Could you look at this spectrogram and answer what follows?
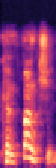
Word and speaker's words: Con Funk Shun: and be careful because this has a funny spelling and they spelled it out they said we spell it like this we call it confunction c-o-n-f-u-n-k-s-h-u-n and they begin to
